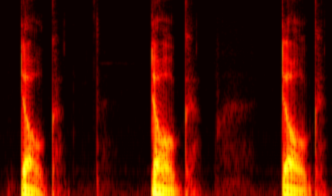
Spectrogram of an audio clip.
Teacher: es la o corta pero es un poco más larga Porque llevo una G y la g es g g g es Sonora Así que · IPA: /ɒ/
